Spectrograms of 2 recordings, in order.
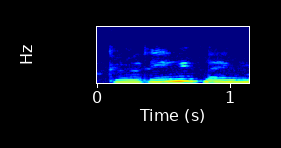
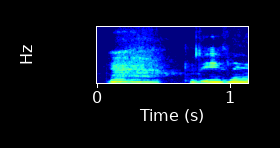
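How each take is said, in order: First: It is said in a formal, teacher-like voice. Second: It is said in an ordinary conversational voice.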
